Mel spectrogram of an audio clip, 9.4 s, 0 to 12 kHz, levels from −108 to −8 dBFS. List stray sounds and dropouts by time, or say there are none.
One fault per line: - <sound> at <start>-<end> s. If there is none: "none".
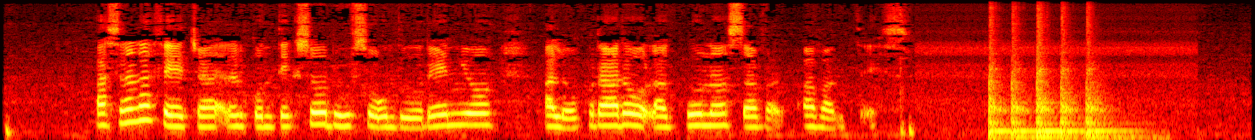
- thud at 7.4-8.8 s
